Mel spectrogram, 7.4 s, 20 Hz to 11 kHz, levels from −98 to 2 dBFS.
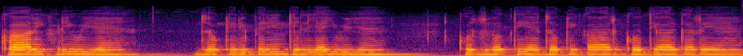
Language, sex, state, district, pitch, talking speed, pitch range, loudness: Hindi, male, Rajasthan, Bikaner, 135 Hz, 195 wpm, 135-140 Hz, -18 LUFS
